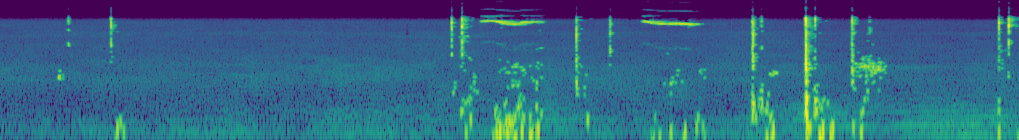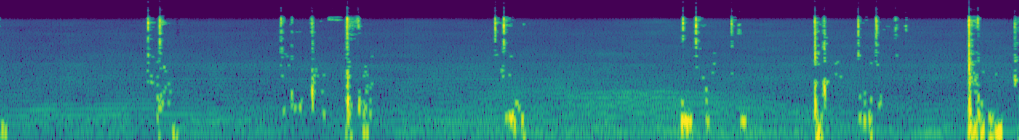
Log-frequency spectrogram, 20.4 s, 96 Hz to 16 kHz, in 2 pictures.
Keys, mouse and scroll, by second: 0.6-2.1 middle drag, 2.1-3.2 scroll down 1, 4.4 click, 7.0-7.9 typing, 7.9 Return, 9.9 click, 12.6-13.6 typing, 15.0 click, 18.2-19.0 typing, 19.8 Return.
